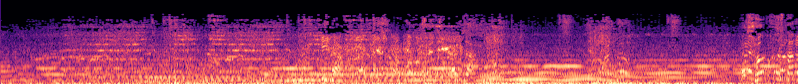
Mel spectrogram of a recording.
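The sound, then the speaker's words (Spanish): A train coming to a stop after a crash involving a car on the tracks: a loud, steady mechanical roar with sustained high tonal whines running through it, continuing without break to the end. “El tren se detiene pasados unos metros.”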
